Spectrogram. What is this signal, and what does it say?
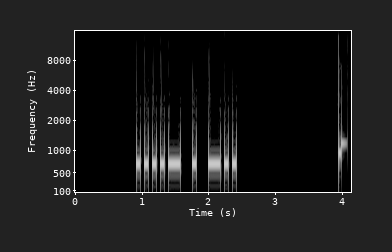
Morse code, heard as a keyed tone, about 20 wpm, 700 Hz. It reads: 4ED
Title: Three Challenging Letter-Number Combinations 20wpm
